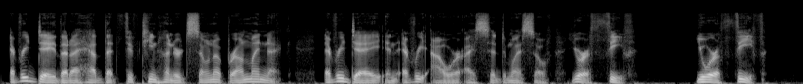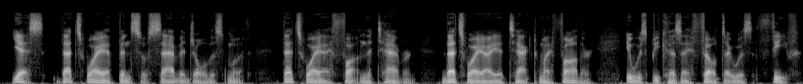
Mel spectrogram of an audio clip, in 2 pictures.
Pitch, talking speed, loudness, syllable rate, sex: 90 Hz, 225 wpm, -22 LUFS, 6.0 syllables/s, male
